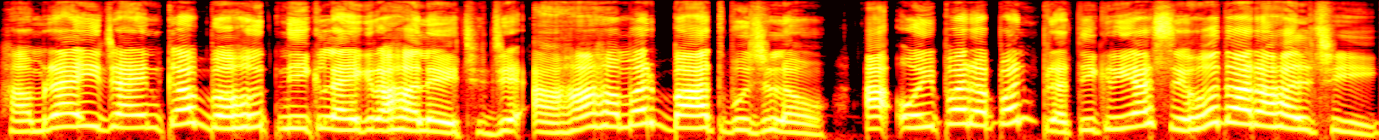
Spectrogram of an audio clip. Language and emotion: Maithili, happy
